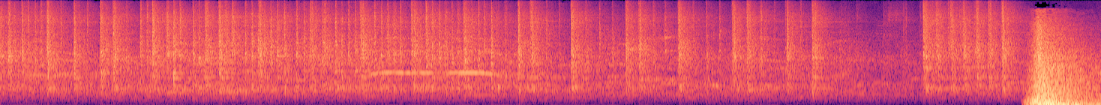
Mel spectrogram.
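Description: Metal pots are drummed with sticks in a fast samba rhythm.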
